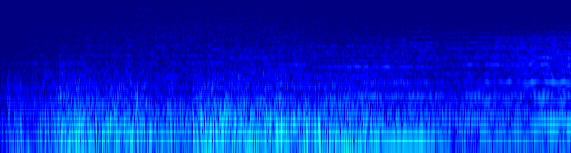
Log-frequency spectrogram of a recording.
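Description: Rumbling thunder and rain, with held musical notes rising through the noise from about three seconds in.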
